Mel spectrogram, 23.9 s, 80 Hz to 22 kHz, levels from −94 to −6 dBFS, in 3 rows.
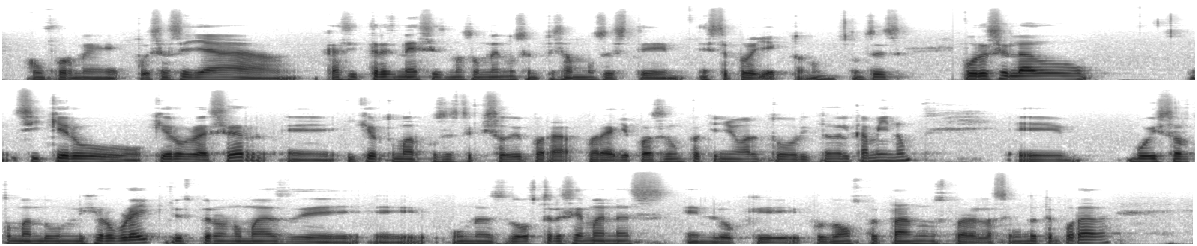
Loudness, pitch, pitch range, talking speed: -24 LUFS, 120 Hz, 110-130 Hz, 175 wpm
